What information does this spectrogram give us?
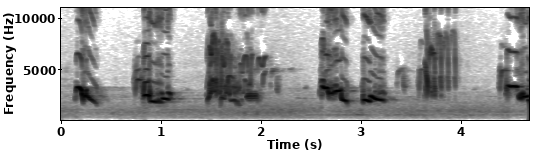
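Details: Whistled, carolling phrases from an American robin, some clear and slurred, others rougher and more chattering, given in separated bursts over about five seconds.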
